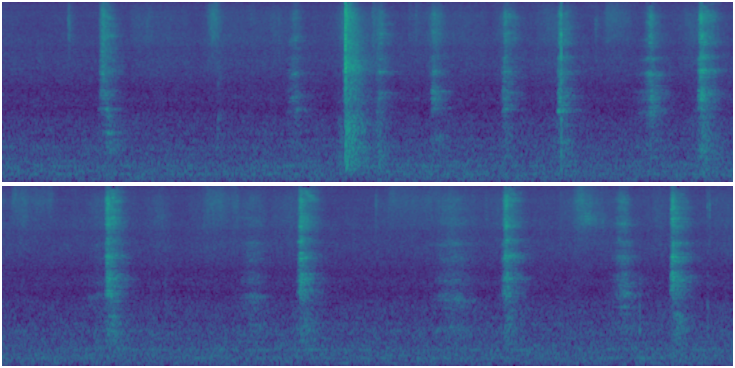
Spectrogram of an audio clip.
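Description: A cloth uniform snaps sharply with quick movements.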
